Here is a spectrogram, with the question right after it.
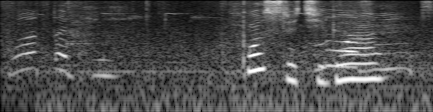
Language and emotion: Russian, sad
